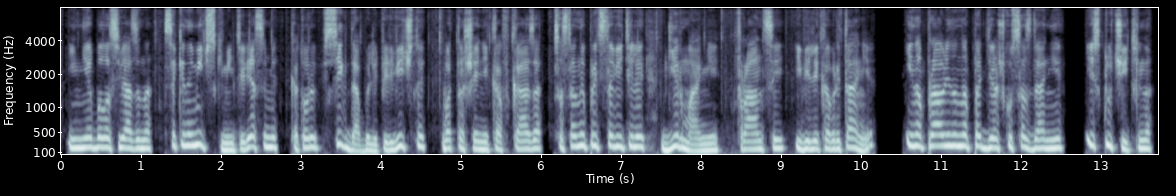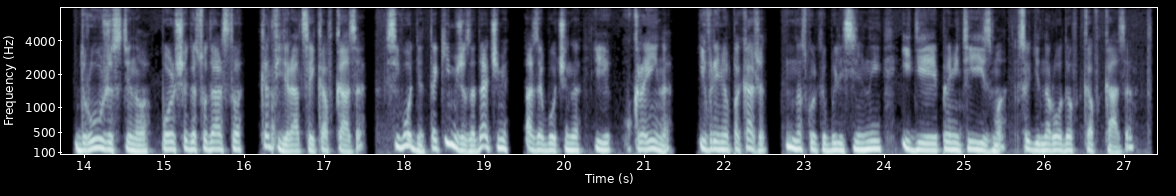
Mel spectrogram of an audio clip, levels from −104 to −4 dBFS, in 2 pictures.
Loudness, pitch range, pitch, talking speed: -19 LUFS, 140-190 Hz, 160 Hz, 110 wpm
